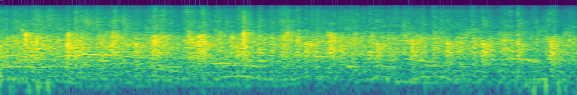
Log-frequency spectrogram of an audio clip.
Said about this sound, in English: If you receive it right now, come on, let's take a moment, clap our hands unto the Lord. Let's lift him up, lift him up.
